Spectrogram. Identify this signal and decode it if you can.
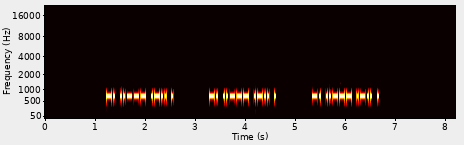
Morse code, heard as a keyed tone, about 34 wpm, 700 Hz. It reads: N2LE N2LE N2LE
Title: USA Call Signs - 4 Characters - Repeated 3x - 35wpm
